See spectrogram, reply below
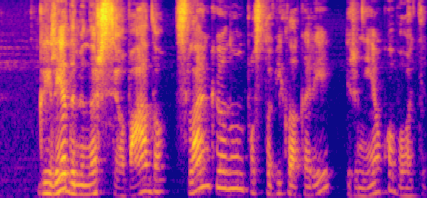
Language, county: Lithuanian, Alytus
